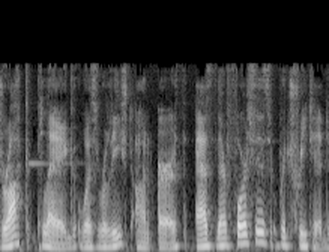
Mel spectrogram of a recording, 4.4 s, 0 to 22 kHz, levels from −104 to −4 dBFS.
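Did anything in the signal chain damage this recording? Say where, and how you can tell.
No, the signal chain left this speech undamaged; it arrives band-limited to about 7.7 kHz, which points to a Bluetooth headset path running the wideband mSBC codec as designed.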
